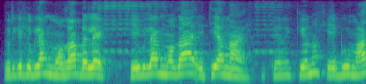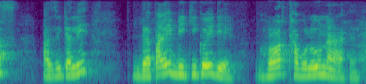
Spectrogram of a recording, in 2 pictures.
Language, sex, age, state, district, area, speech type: Assamese, female, 60+, Assam, Majuli, urban, spontaneous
